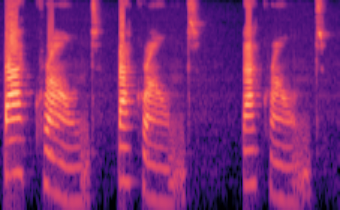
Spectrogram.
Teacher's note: The stress is on the first syllable, background.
